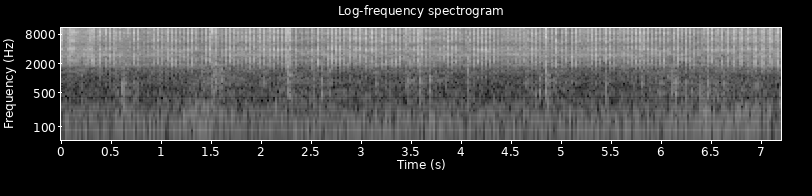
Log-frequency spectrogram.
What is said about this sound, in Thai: ถ้าเราใช้จานใบเล็กแล้วเราขึ้นเฟืองใบใหญ่นะครับขึ้นเฟืองใหญ่นะครับสังเกตว่าตัวจ็อกกิ้งจะเริ่มขบ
